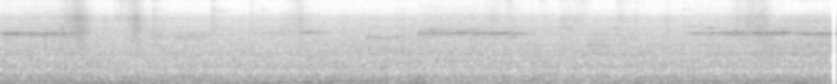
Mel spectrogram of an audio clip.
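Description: Steady background noise, with a few faint short wiping strokes as a whiteboard is erased.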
